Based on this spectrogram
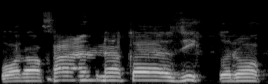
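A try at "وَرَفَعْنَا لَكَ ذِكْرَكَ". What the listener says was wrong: ওয়ারাফা'না, নাটা টান দেন, ওয়ারাফা'না লাকা যিকরাক।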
